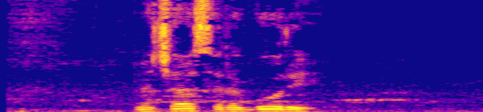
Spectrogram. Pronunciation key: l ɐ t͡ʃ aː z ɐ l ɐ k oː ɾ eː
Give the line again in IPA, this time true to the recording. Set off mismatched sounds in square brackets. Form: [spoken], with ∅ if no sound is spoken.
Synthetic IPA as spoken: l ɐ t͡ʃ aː [s] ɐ [ɾ] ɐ [ɡ] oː ɾ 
